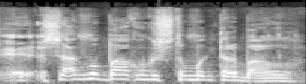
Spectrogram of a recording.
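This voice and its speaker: A man's voice: fairly high pitch, animated, fairly quick, a bit bright, a little hiss or hum. An actor playing a proud, hardworking young Filipino husband and father in a radio drama, speaking earnestly and insistently. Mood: hurt, insistent.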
